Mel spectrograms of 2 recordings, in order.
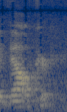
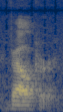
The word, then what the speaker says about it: Voelker: It's actually Voelker. Voelker. Yeah. Even though it's spelled V-O-L. It actually is O-E.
